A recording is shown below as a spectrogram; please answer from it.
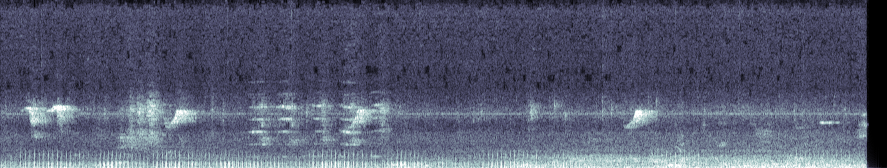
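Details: Domestic cat breathing, heard as a soft rhythmic rasping pulse roughly every second, low and steady, with several short high chirping bird calls in the background.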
